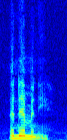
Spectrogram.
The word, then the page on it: anemone: American English; /əˈnɛm.ə.ni/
